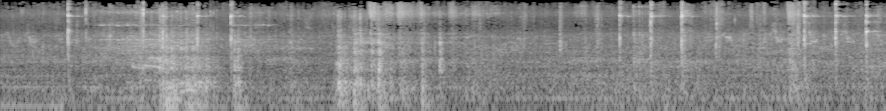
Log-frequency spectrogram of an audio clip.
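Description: Construction-site work noise: scattered sharp metallic clinks and taps, some with a short high ring, over a steady background. Louder, heavier stretches of noise come about two seconds in and again around five seconds.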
